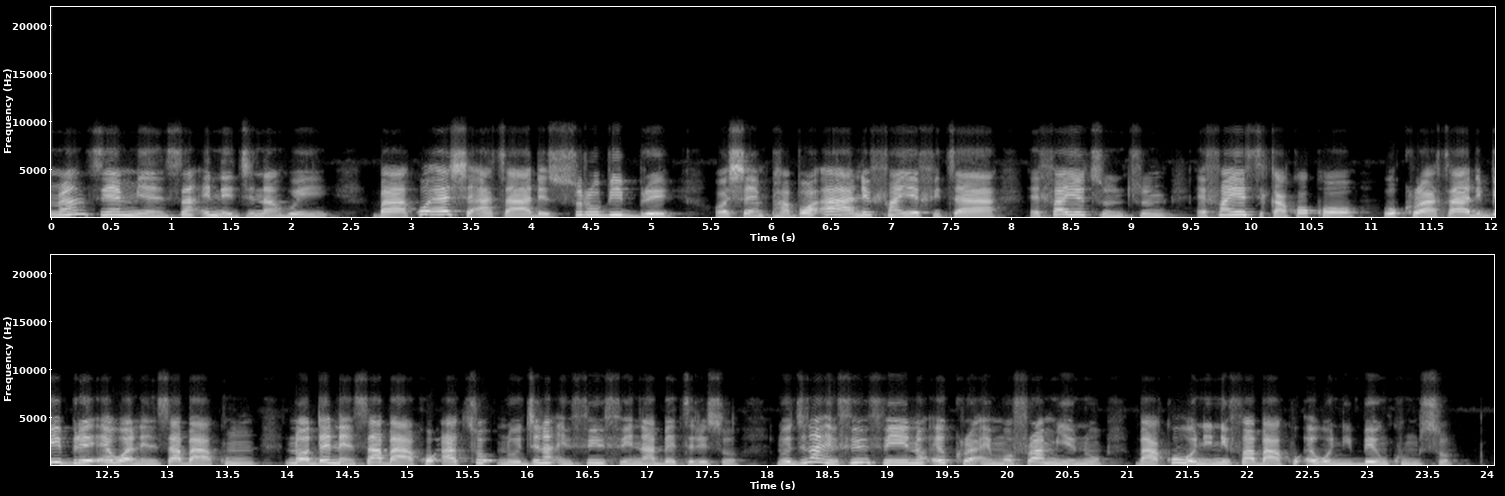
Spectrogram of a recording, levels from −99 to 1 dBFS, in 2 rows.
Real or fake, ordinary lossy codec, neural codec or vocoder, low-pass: real; Opus, 24 kbps; none; 7.2 kHz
